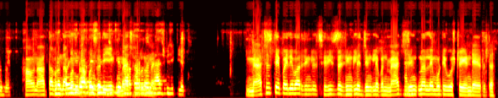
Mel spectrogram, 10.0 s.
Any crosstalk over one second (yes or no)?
yes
